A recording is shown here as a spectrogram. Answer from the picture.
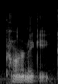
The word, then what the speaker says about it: Carnegie: So if you think of a word like carnival, Carnegie, carnival, or character with three syllables, where the default way to pronounce a word with three syllables, with certain exceptions, is to put the stress on the first syllable.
